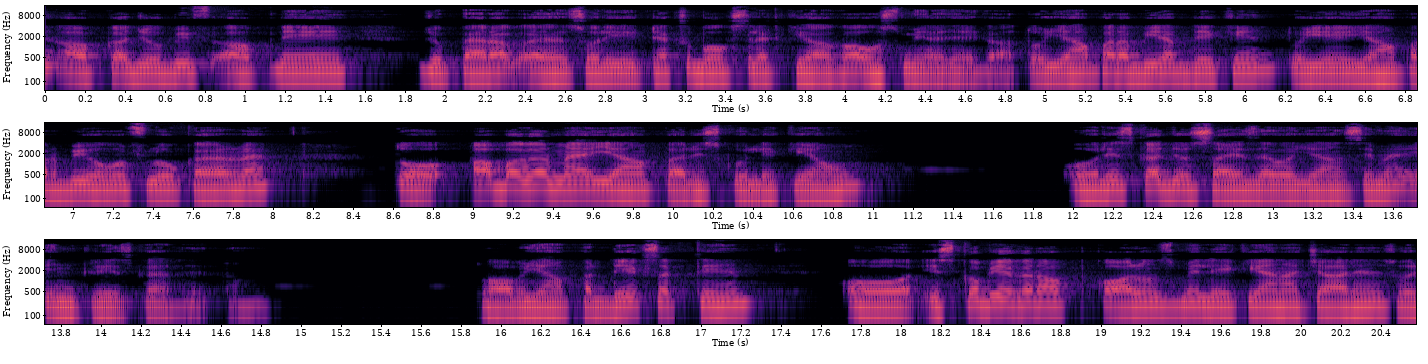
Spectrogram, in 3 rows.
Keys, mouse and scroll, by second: 1.5 click, 7.8-8.2 scroll down 1, 8.7-16.1 drag, 16.1 scroll up 1, 20.0 click.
